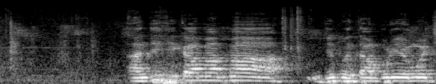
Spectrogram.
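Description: An elderly man speaks steadily through a microphone.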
